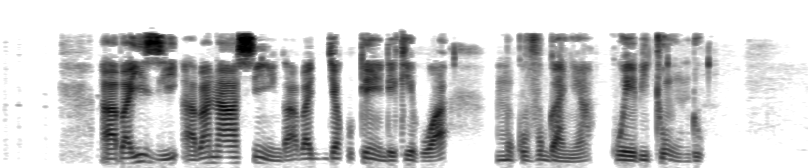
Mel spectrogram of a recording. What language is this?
Ganda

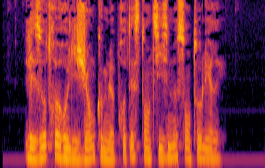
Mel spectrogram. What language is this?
French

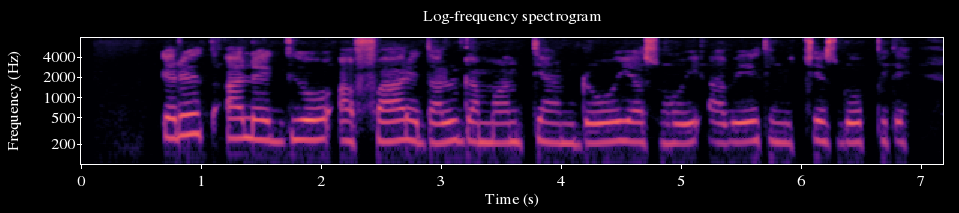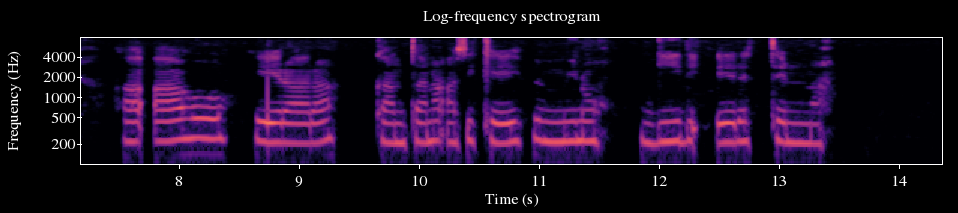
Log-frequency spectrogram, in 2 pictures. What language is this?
Wolaytta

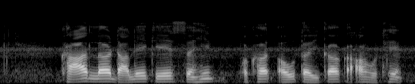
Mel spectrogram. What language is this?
Chhattisgarhi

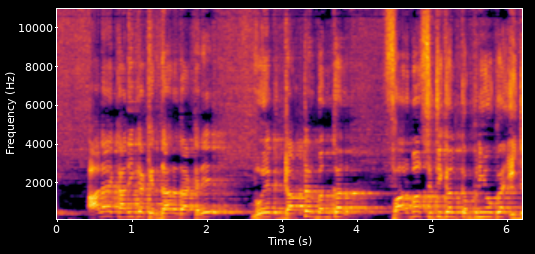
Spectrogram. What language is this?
Urdu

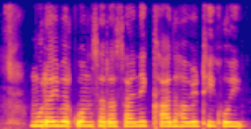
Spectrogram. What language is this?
Chhattisgarhi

